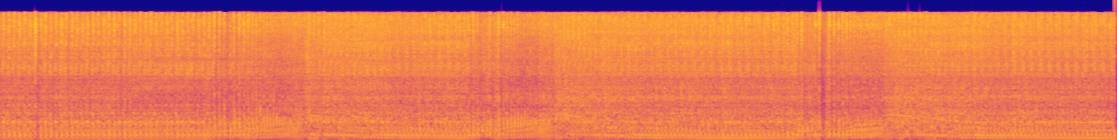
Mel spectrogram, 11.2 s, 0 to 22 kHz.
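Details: 1974 Fiat 500 two-cylinder engine at idle: loose, uneven run with sharp pops every few seconds; misfire popping back into the intake, suspected bad condenser or ignition points firing at the wrong moment, unconfirmed.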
